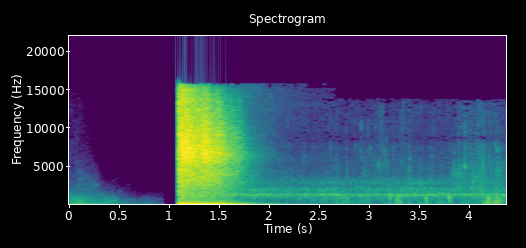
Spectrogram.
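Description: Music fades out into a moment of silence. Then beach audio cuts in with a sudden loud rush of sea water and wind on the microphone, settling into a steady wash.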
